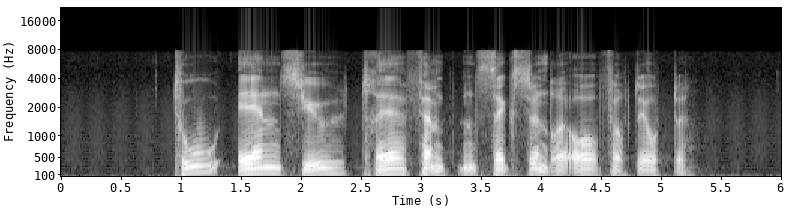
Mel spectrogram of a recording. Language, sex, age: Norwegian, male, 57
